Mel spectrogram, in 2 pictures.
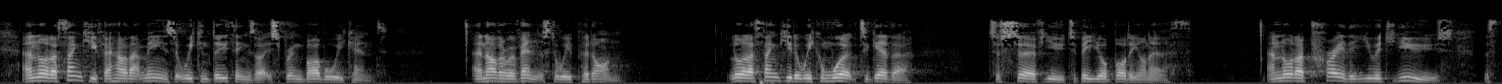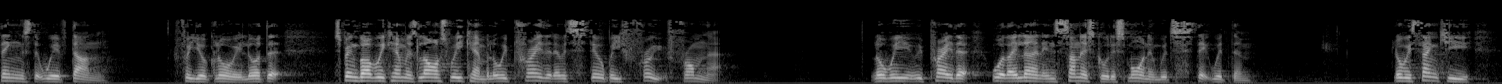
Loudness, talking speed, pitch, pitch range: -25 LUFS, 200 wpm, 145 Hz, 130-155 Hz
